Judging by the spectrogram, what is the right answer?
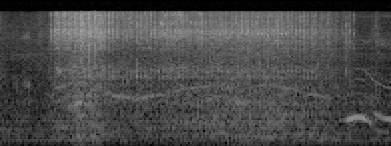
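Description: A sewing machine stitching, a steady whirring motor hum that runs continuously at close range with a brief louder burst near the end.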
